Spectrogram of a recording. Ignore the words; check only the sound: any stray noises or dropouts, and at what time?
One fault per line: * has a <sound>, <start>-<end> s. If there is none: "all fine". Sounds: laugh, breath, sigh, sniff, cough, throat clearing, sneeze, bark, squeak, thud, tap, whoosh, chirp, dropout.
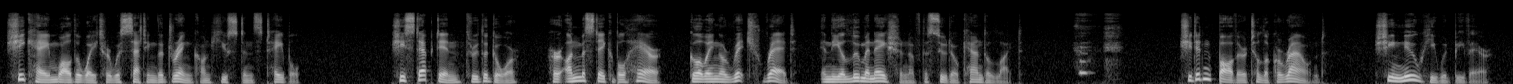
* has a breath, 10.7-11.3 s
